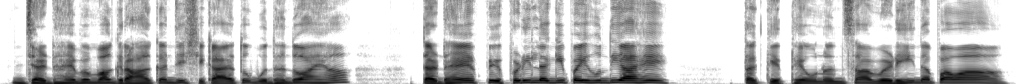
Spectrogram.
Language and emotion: Sindhi, fearful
